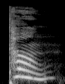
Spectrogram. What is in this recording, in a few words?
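"teng4", Mandarin Chinese pinyin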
